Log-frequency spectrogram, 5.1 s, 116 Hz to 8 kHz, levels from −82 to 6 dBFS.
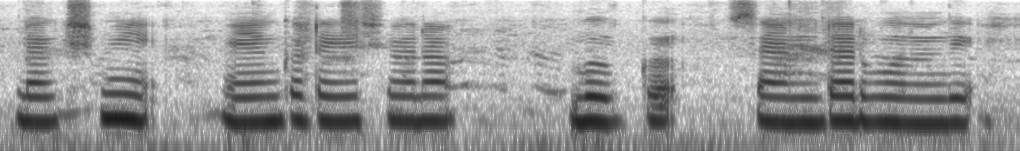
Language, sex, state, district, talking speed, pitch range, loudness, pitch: Telugu, female, Andhra Pradesh, Sri Satya Sai, 60 wpm, 260-270 Hz, -14 LUFS, 265 Hz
